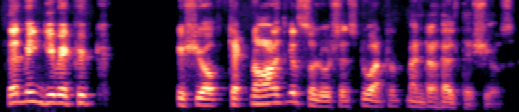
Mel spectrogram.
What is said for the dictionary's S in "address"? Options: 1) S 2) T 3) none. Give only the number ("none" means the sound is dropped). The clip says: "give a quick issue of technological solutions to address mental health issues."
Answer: 3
